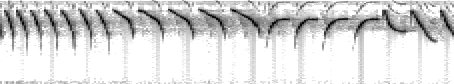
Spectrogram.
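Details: Domestic canary song used to rouse lazy canaries into singing: a fast trill of steeply falling whistled notes that slows into longer, separated swooping notes, about three or four per second, with a high thin overtone above.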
